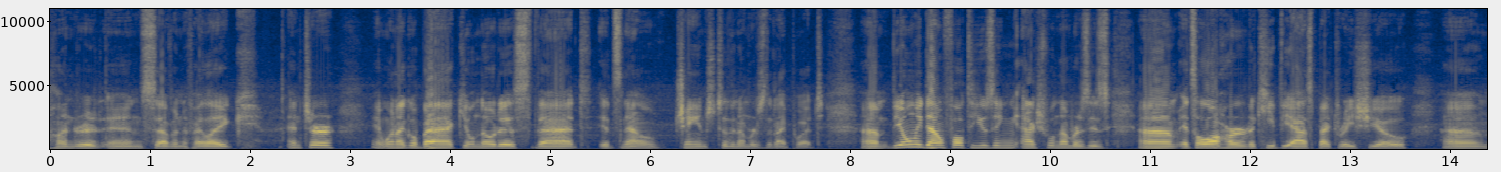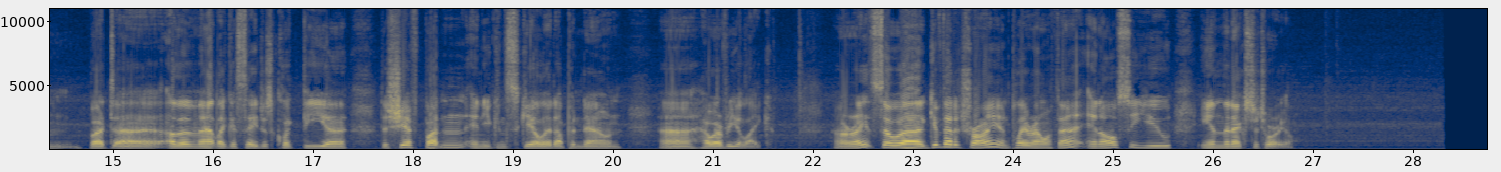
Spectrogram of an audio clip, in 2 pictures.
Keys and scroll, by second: 0.0-0.7 typing.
